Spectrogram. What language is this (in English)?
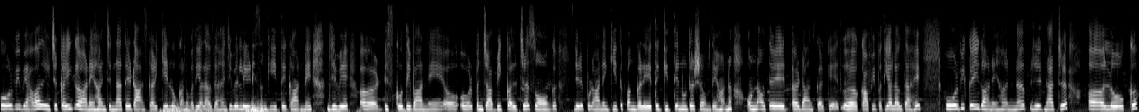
Punjabi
